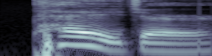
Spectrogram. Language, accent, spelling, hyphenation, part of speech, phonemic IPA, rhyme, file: English, US, pager, pag‧er, noun, /peɪd͡ʒə(ɹ)/, -eɪdʒə(ɹ), En-us-pager.ogg
- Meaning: A wireless telecommunications device that receives text or voice messages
